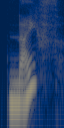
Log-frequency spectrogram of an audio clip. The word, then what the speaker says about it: knife: The K is silent. Silent? So just knife?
